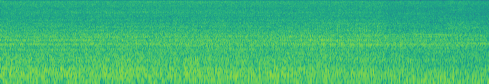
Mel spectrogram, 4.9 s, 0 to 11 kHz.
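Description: Honda CRF300L's single-cylinder engine running steadily under way, buried in heavy wind rush on the microphone.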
